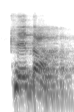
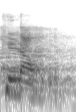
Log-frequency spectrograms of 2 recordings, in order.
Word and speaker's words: खेड़ा: This is number 4 खेदा और खेड़ा. Either ways you can pronounce it.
